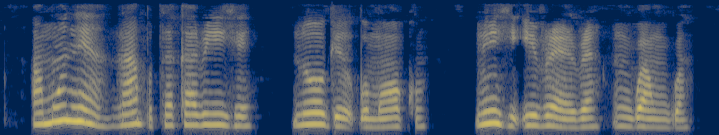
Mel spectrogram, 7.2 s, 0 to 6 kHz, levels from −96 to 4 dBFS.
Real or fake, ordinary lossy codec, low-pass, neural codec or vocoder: real; AAC, 24 kbps; 5.4 kHz; none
